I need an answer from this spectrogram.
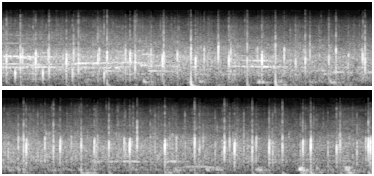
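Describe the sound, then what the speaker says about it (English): Steady applause from a ceremony audience, dense and even clapping sustained throughout at moderate distance, with no voices over it. "Another round of applause."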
